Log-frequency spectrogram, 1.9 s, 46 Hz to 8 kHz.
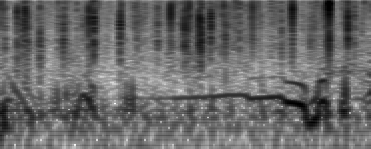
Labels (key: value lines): label: biophony, cascading saw
recorder: SoundTrap 600 or HydroMoth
